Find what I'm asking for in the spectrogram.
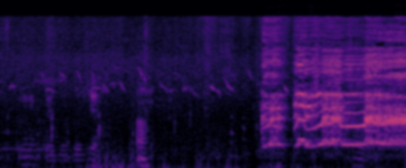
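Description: Chickens cluck in a backyard coop while a rooster crows loudly and close, the call rising at the end after softer clucks and brief human speech.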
